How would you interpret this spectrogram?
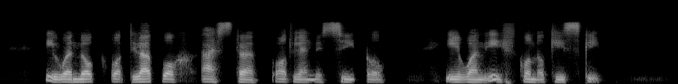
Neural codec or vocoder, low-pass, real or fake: codec, 16 kHz, 0.5 kbps, FreqCodec, larger model; 7.2 kHz; fake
